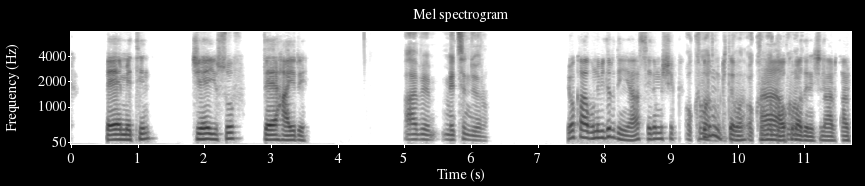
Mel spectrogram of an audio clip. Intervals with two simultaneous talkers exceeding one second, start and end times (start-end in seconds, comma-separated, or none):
9.2-11.0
